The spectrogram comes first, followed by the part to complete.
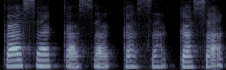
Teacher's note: se transcribiría con una K si decimos casa casa casa casa esa lengua parece estar hacia la parte posterior del paladar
